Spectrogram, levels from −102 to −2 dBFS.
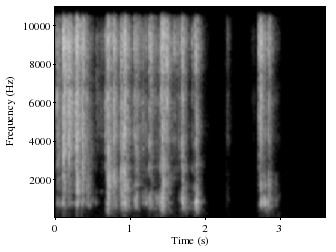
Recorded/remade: recorded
